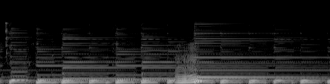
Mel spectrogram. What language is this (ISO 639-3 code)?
jpn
